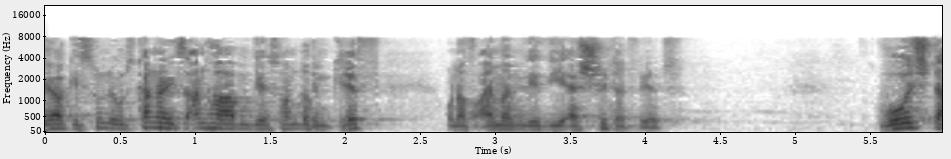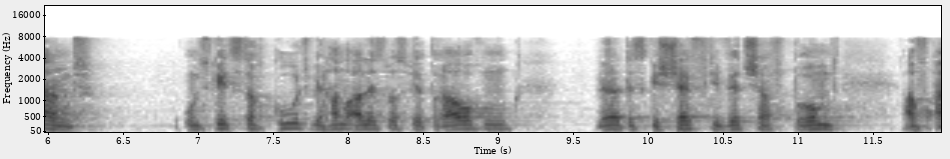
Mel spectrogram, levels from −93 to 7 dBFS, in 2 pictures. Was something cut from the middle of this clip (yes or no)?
yes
